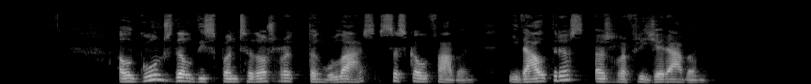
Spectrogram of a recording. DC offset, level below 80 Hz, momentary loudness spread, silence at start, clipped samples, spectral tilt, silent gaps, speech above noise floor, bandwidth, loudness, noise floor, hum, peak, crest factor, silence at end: under 0.1%; -74 dBFS; 8 LU; 1.2 s; under 0.1%; -4.5 dB/octave; none; 54 dB; 11.5 kHz; -27 LUFS; -81 dBFS; none; -6 dBFS; 22 dB; 1.05 s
